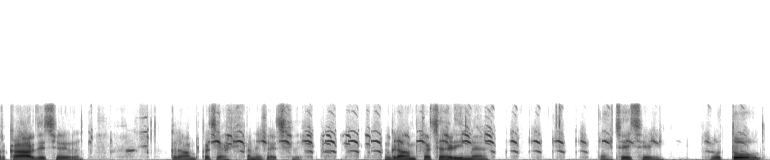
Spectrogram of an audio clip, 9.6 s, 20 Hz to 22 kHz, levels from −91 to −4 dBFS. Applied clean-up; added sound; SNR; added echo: neural diffusion model UNIVERSE++.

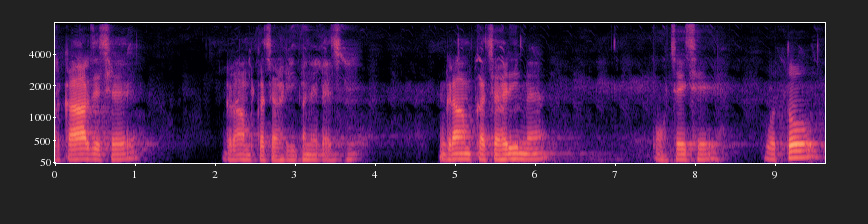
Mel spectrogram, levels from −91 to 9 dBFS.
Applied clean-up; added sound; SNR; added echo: neural mask model Resemble Enhance denoiser.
